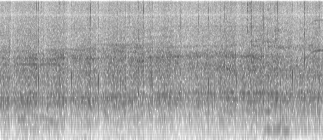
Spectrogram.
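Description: Concert audience applauding just after the band stops playing: dense clapping with voices and shouts from people close to the microphone.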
